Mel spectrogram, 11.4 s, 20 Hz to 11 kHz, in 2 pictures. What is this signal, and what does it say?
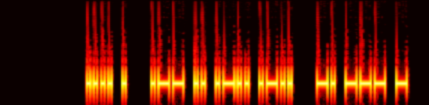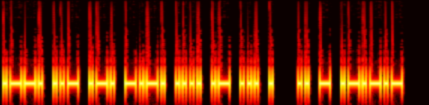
Morse code, heard as a keyed tone, about 25 wpm, 700 Hz. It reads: HE WILL NOT PURCHASE IT.
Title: Sentences from Top 1000 Words - Review Part 5 - 25wpm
